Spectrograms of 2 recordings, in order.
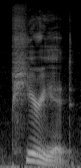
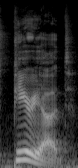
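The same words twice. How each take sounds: First: PERIOD with a weak "ed" ending; PERIOD, final O reduced; correct pronunciation of period. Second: PERIOD with a full "od" ending; common mispronunciation of period. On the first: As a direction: say "period" as PEER-ee-ud. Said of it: "a pronúncia correta é period". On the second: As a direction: say "period" as PEE-ree-ODD. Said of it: "A maioria diz period". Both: Shown as a demonstration.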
